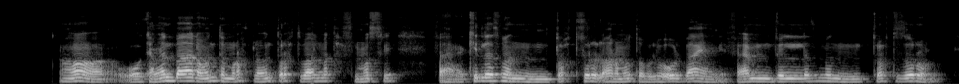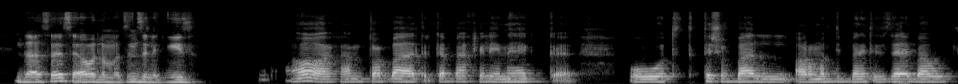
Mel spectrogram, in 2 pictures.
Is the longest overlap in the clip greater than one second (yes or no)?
no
